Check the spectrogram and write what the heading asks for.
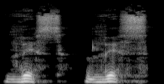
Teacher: La TH de esta palabra se pronuncia como una D vibrante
